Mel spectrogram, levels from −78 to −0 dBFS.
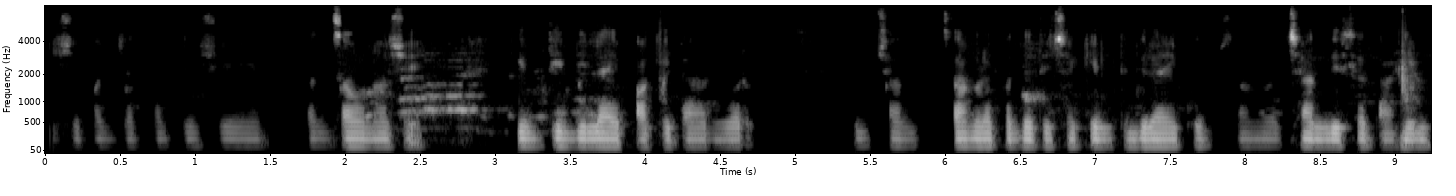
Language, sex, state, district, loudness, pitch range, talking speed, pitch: Marathi, male, Maharashtra, Dhule, -29 LUFS, 100-105 Hz, 130 wpm, 100 Hz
